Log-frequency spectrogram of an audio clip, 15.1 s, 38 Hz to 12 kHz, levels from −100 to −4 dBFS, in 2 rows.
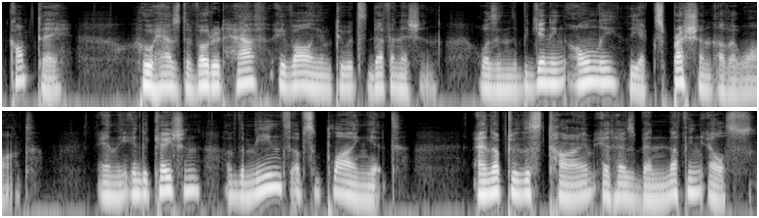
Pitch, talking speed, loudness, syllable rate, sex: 120 Hz, 155 wpm, -19 LUFS, 5.0 syllables/s, male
